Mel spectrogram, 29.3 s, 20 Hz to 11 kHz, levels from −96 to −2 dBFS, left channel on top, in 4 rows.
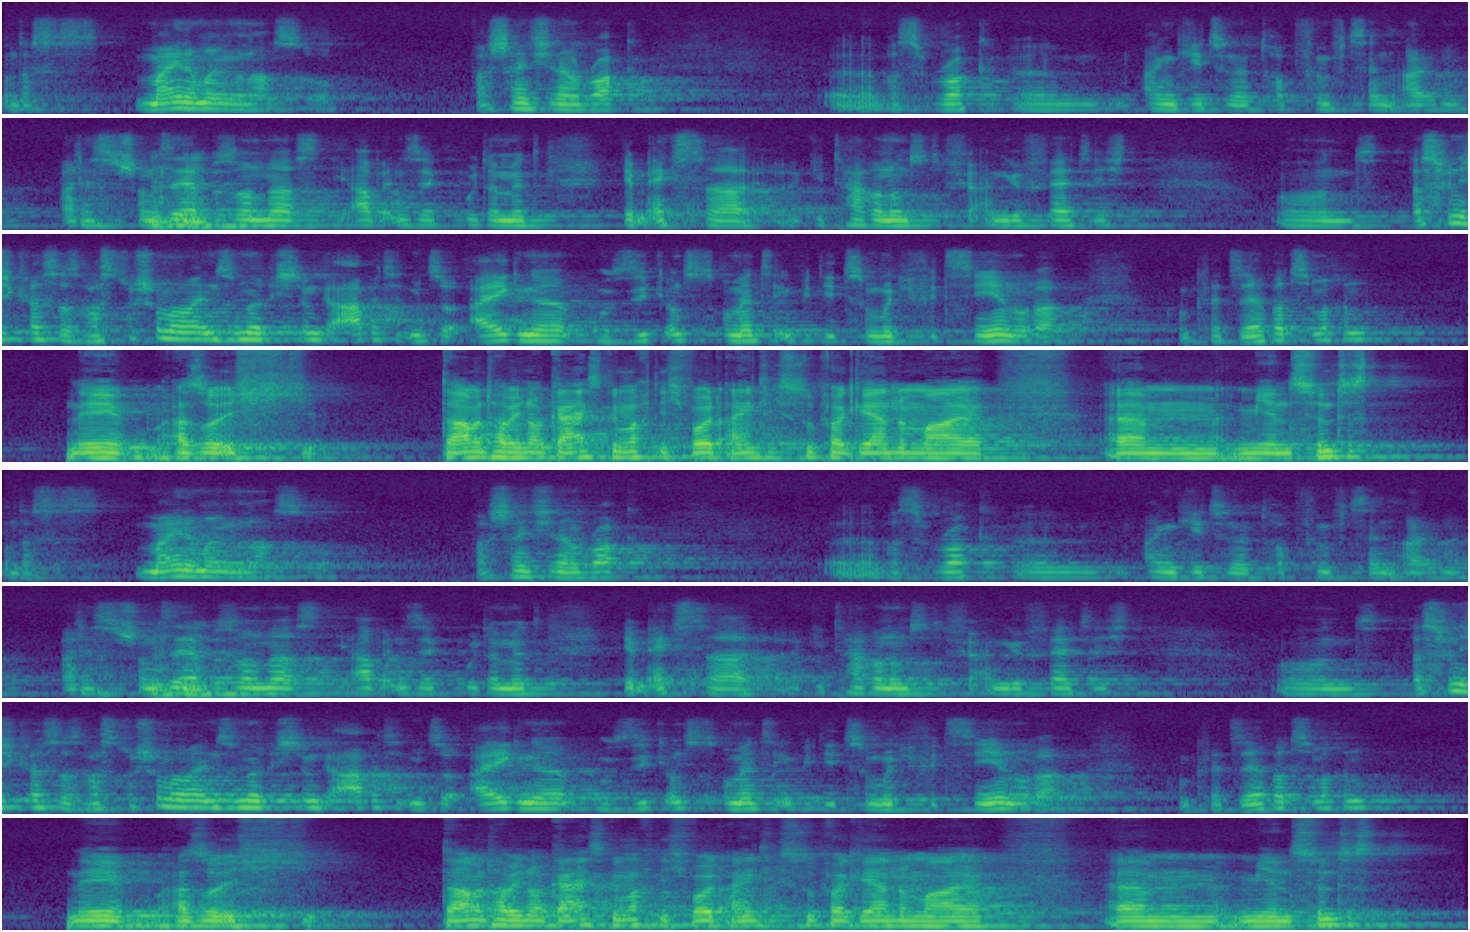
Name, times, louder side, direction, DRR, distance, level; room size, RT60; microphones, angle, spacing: voice 1, 0.0-1.6 2.4-3.1 4.1-6.3 6.6-7.3 7.6-12.9 13.7-20.0 20.8-21.5, left 1 dB, 30° left, 9 dB, 1.3 m, -32 dB
voice 2, 8.1-8.4 22.3-23.6 24.2-28.8, left 2 dB, 65° left, 8 dB, 1.8 m, -25 dB
28.0 x 27.0 x 6.3 m, 1.3 s
head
